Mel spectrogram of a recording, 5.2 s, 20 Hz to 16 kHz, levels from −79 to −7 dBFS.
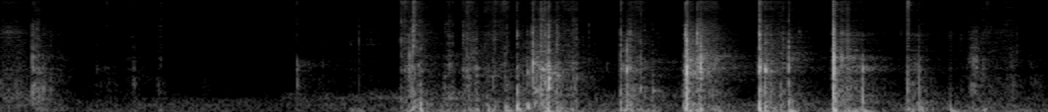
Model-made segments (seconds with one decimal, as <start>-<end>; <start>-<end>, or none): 4.1-4.8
